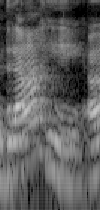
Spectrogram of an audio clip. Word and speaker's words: dráhy: České dráhy. Ya, Claudia, sí, te entiendo. Dráhy se escribe así y tienes que tomar en cuenta que la palabra es larga, la primera sílaba es larga, dráhy.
